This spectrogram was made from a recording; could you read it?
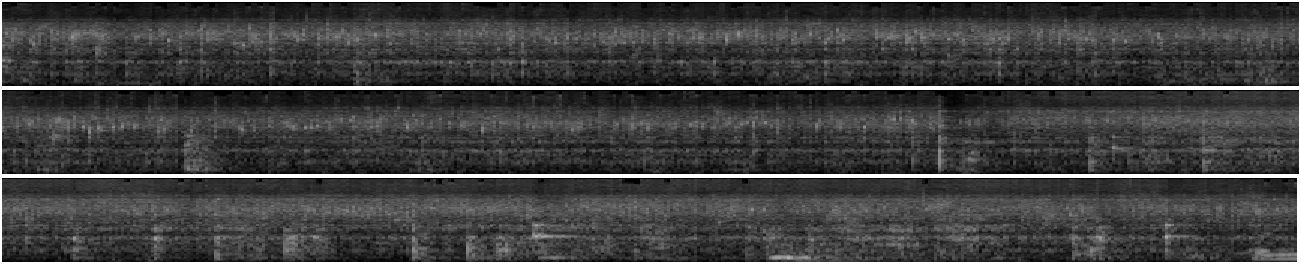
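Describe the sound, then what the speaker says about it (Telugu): Onions fry in hot oil inside a pressure cooker, a continuous loud sizzle with a wet, watery texture and occasional stirring scrapes, no talking. "ఆయిల్ హీట్ అయ్యాక ఉల్లిపాయలు వేసుకోవాలి"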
